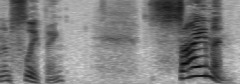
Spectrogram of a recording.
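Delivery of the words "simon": sharp call. Retold or imitated. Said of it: "he said to Peter".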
